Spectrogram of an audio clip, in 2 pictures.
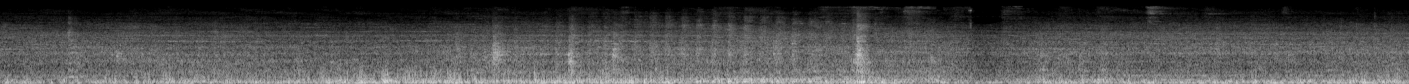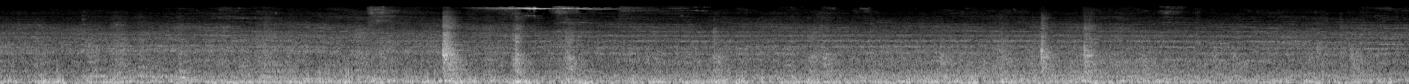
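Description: Long freight train of container and open wagons rolling past: a steady rumble of wheels on rail, with a few brief sharp noises from the wheels, notably about a third of the way in and twice in quick succession a little past the middle.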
